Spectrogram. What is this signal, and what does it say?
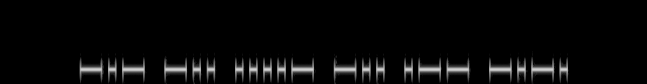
Morse code, heard as a keyed tone, about 17 wpm, 700 Hz. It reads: KD4DWC
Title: USA Call Signs - 6 Characters - Repeated 3x - 17wpm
